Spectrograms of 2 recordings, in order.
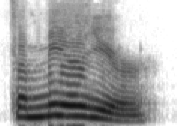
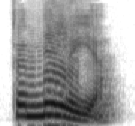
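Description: First: An American accent, the I as Y, final R. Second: A British accent, the I sounded, no final R. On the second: "For the British, familiar. The I is said"

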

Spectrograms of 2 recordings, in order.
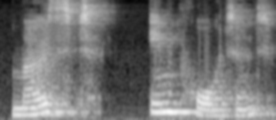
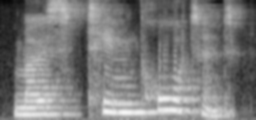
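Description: First: The two words are said separately. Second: The T links onto the next word.

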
